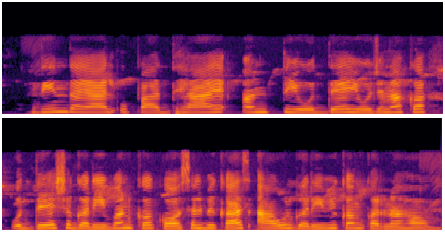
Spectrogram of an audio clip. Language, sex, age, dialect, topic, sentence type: Bhojpuri, female, 18-24, Western, banking, statement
